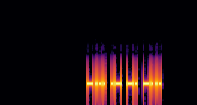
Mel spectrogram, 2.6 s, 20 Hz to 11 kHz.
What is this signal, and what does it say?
Morse code, heard as a keyed tone, about 44 wpm, 700 Hz. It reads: BANB
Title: All Cut Numbers - 4-Digit 45wpm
